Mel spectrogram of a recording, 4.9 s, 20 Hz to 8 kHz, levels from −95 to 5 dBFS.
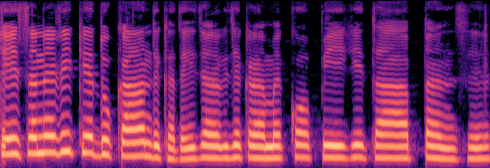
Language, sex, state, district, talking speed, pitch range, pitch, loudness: Bhojpuri, female, Uttar Pradesh, Deoria, 145 wpm, 205-245 Hz, 210 Hz, -13 LUFS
